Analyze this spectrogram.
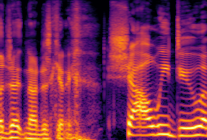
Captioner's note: chuckles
